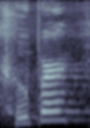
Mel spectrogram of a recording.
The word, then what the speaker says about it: Cowper: His, I don't know if anybody can actually read cursive nowadays, so we don't really teach it, but it looks like Cowper, but it's actually pronounced Cooper.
